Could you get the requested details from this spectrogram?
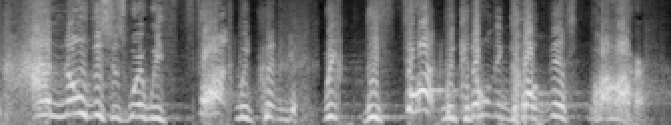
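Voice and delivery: loud, high preaching cry; full-force preaching. Acted. Preacher lifting his congregation in a loud high cry. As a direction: preach it out with rising fire.

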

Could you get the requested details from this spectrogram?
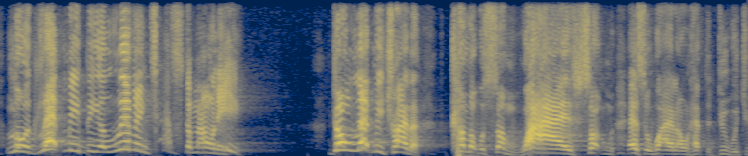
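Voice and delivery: loud, driving prayer from the pulpit; full-force preaching. Real, not acted. Preacher praying to be a living testimony, fervent shout.

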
